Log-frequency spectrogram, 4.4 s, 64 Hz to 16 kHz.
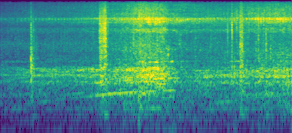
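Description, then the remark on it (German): A blue, roofless, single-seat hydrogen-powered go-kart, about 2 m long and 1 m high, with a top speed of 27 km/h, drives along with a steady whirring motor and a thin constant whine, loudness swelling briefly midway, broken by a few sharp knocks and rattles. No one speaks. “Das Wasserstoffauto fährt.”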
